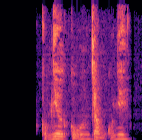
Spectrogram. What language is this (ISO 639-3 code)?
vie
